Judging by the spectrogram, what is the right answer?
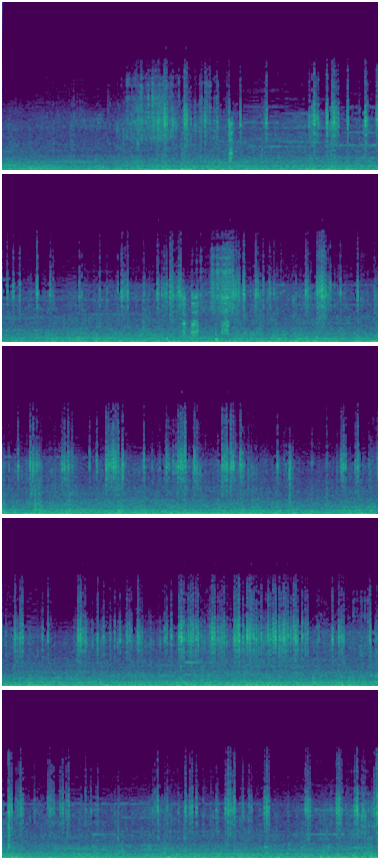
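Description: A car's road and engine noise heard from inside the cabin while driving: a steady low rumble, with frequent short clicks and crackles throughout.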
